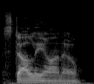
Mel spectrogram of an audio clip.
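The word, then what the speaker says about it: Staglianò: president of P monor Antonio stagliano stalo we wouldn't pronounce the G it is the mission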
